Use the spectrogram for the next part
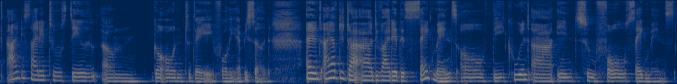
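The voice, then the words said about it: Hoarse, scratchy recovering voice. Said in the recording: “Excuse me because of my voice. I'm a little bit cold, or I had a flu the whole week, so my voice is kind of recovering, just like getting back to normal, and I still have some scratches in”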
